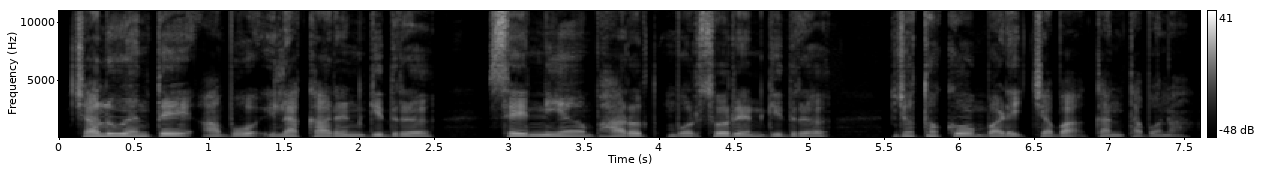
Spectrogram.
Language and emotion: Santali, neutral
